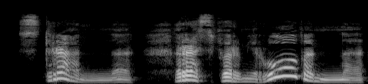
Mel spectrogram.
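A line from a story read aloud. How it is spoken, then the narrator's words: Confused muttering. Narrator (Russian): растерянно забормотал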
